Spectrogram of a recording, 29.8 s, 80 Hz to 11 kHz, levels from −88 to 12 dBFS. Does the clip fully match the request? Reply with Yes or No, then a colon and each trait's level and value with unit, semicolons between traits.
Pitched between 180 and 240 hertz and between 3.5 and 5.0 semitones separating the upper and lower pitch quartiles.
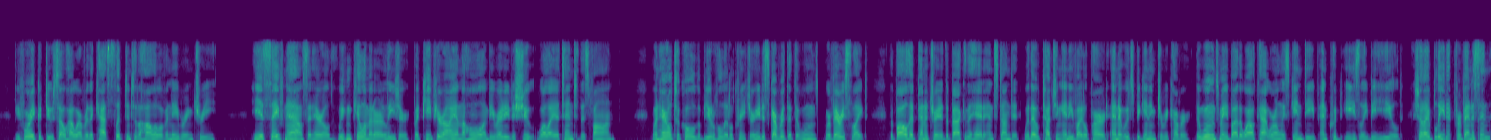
No: high, 190 Hz; narrow, 2.6 semitones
